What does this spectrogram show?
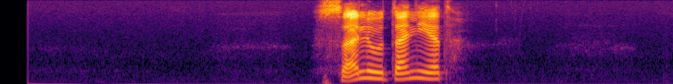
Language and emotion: Russian, positive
